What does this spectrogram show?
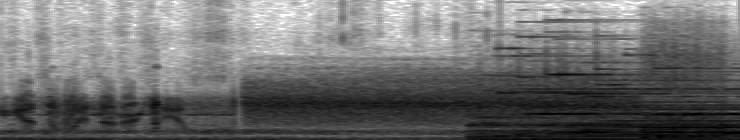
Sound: voiceover; static

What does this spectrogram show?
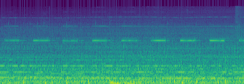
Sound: bus back up siren

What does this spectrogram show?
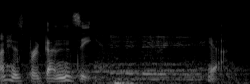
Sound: audience chuckles and coos

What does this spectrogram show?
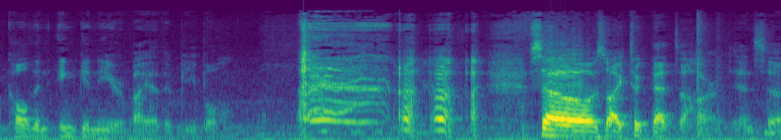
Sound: all laugh

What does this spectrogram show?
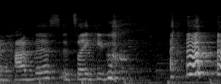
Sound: laughing

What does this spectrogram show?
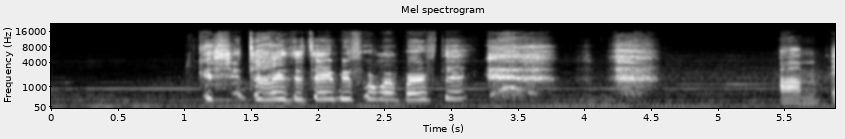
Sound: crying

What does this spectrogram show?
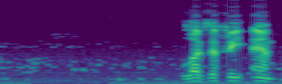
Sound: birds chirping

